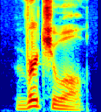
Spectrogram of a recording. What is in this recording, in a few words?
"virtual", English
